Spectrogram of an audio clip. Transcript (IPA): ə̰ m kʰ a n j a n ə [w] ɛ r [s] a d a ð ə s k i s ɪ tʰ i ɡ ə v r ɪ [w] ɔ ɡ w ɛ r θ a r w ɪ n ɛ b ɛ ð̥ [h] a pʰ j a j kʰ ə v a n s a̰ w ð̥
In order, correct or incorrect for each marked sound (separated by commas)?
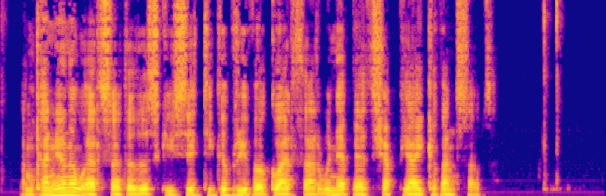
correct, correct, incorrect, incorrect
